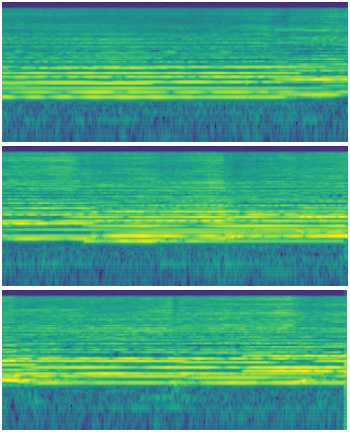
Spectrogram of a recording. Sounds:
music
keyboard (musical)

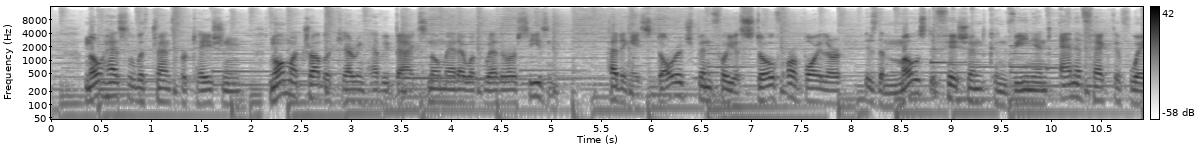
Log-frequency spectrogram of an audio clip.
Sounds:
music
speech

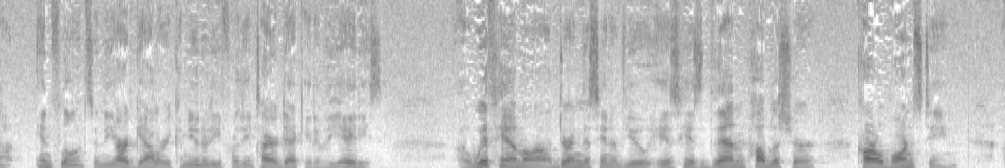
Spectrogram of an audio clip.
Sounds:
speech

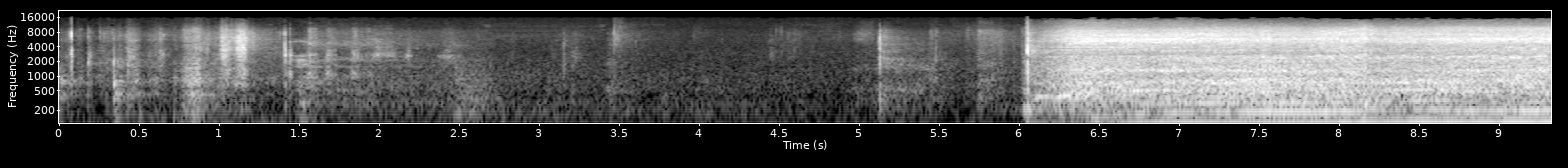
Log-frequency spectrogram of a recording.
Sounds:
power tool
outside, urban or man-made

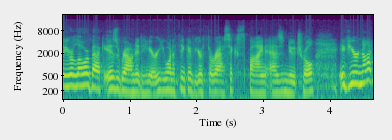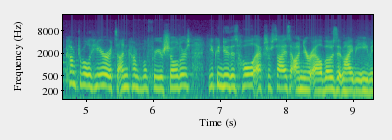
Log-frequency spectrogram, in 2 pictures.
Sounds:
speech

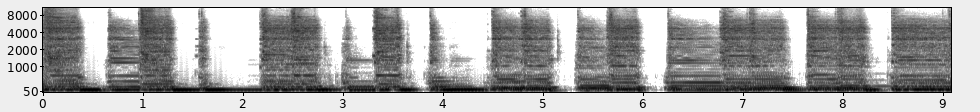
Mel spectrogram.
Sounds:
music

